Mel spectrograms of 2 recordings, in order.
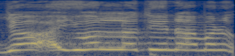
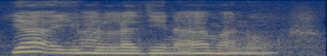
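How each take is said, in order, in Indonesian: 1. Diucapkan dengan keras, seperti teriakan. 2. Diucapkan dengan pelan, dengan cara yang santai. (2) "santai turunnya"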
